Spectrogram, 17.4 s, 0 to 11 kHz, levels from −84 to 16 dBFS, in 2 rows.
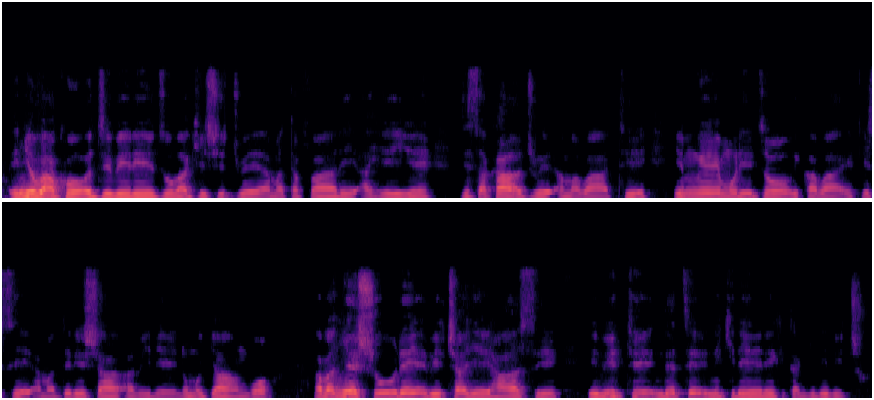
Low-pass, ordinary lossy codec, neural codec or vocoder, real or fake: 7.2 kHz; AAC, 64 kbps; codec, 16 kHz, 2 kbps, X-Codec, WavLM features, trained on Multilingual LibriSpeech; fake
